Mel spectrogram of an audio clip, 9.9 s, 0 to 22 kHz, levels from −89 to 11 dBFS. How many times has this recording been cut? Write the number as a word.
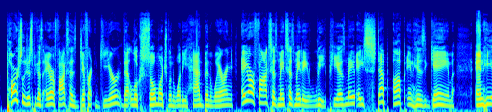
four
